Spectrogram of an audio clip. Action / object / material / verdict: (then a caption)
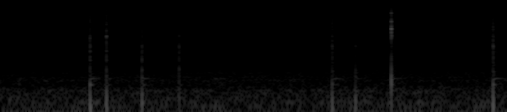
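tap / paperboard chip tube with metal base / paperboard / none. A green Pringles can, a hollow paperboard tube with a metal base and foil-lined lid, is held horizontally and tapped with long nails and fingertips. Quiet, sharp clicking taps sound out one at a time, each dying almost instantly, over a low, steady background hum.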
